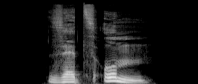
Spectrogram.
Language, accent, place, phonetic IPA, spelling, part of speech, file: German, Germany, Berlin, [ˌzɛt͡s ˈʊm], setz um, verb, De-setz um.ogg
- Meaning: 1. singular imperative of umsetzen 2. first-person singular present of umsetzen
